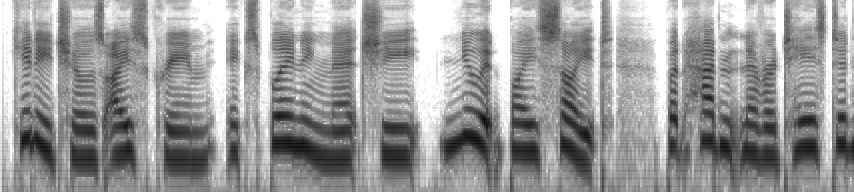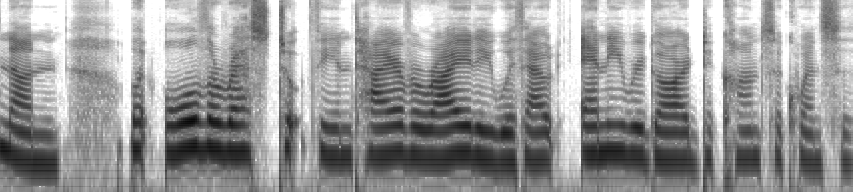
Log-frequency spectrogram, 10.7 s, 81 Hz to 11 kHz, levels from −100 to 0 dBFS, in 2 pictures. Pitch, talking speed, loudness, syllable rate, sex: 215 Hz, 165 wpm, -19 LUFS, 4.8 syllables/s, female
